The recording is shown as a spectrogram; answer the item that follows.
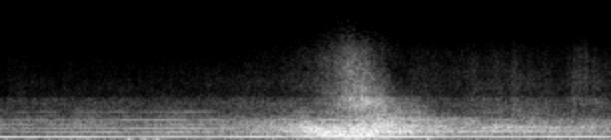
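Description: Outdoor tornado warning siren sounding a steady tone. A vehicle passes on the highway about three and a half seconds in, its tyre noise swelling and fading.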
